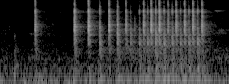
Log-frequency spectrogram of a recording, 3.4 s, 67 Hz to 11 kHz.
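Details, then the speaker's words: Polaris Ranger 570 SP Premium rear wheel turned by hand in neutral: light metallic clicks in uneven bursts; loose rear brake pads (about half-inch gap) rattling, cause of clicking/rattle while riding, not axles; planned fix is adding springs to pads. "you can see that pad moving well it's doing when they're running hear that this is the sound that we were picking up"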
